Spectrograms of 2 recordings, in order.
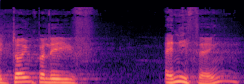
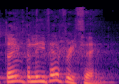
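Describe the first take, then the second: First: "anything" set apart after a pause; a slight beat before "anything", then weight on it; stress on anything. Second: "everything" leaned on, said fast; the weight falls on "everything", not on "Don't"; stress on everything. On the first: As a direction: let "anything" land on its own. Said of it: "He says, "Don't believe everything". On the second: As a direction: make "everything" the point of the line. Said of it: "John does not say, "Don't believe anything". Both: Retold or imitated.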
